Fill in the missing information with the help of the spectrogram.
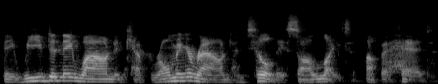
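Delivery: put-on lively read-aloud for kids; storybook reading. A narrator's reading. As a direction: tell the rhyming tale to children. Reading picture book aloud.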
